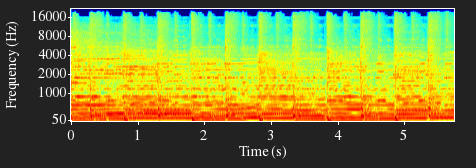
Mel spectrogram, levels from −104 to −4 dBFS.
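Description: No faults are audible anywhere in the clip.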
